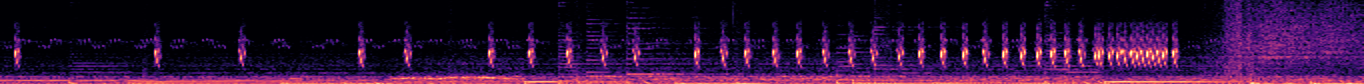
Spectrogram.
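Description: Daubenton's bat echolocation calls, brought down to audible pitch as clicking squeaks. They are spaced at first, then come faster and faster and merge into a rapid buzz near the end that cuts off suddenly: the bat homing in on a flying insect. Low sustained music tones run underneath.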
